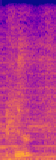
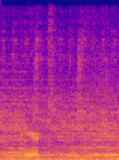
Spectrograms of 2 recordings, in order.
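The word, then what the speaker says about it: Peart: And this CD was produced by Neil Per or Pier, I should say, how you actually say his name. There you go. produced by Neil Pier.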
